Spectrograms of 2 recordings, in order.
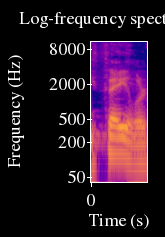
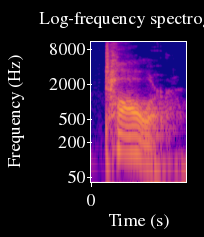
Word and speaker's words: Thaler: it used to be thaler because that's how it's pronounced that's that's how it's spelled but it's pronounced taller and so if you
